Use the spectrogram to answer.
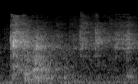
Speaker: you my love wiggled my back wheel and there was quite a bit of play and you can hear it knocking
